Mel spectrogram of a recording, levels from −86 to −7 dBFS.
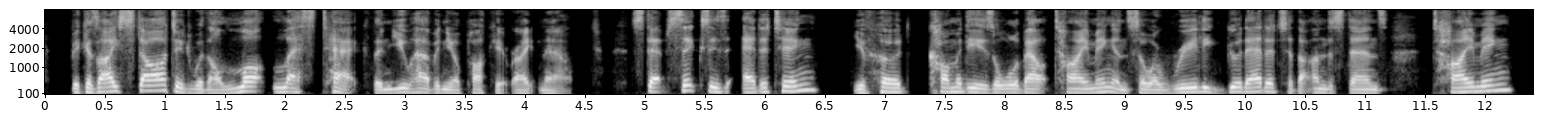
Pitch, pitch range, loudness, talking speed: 140 Hz, 120-155 Hz, -19 LUFS, 175 wpm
